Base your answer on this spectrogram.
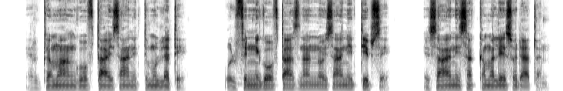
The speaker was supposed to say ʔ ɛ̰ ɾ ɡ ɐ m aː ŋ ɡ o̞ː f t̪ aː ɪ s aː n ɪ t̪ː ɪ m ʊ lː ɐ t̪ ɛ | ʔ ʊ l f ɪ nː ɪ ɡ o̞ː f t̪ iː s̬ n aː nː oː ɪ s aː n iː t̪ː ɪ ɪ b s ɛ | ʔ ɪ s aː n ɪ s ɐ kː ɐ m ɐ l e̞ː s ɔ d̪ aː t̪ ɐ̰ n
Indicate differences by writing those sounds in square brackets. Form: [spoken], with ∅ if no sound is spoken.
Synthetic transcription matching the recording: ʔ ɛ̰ ɾ ɡ ɐ m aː ŋ ɡ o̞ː f t̪ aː ɪ s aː n ɪ t̪ː ɪ m ʊ lː ɐ t̪ ɛ | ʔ ʊ l f ɪ nː ɪ ɡ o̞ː f t̪ [aː] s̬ n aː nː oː ɪ s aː n iː t̪ː ɪ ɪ b s ɛ | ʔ ɪ s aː n ɪ s ɐ kː ɐ m ɐ l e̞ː s ɔ d̪ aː t̪ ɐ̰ n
